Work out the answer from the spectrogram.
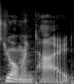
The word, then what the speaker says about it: Jormuntide: It's Jormuntide. It's pronounced with the Y sound.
